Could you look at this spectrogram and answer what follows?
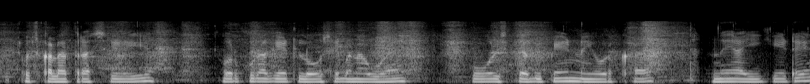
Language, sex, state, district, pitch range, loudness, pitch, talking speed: Hindi, male, Uttar Pradesh, Muzaffarnagar, 125-135 Hz, -22 LUFS, 130 Hz, 185 wpm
